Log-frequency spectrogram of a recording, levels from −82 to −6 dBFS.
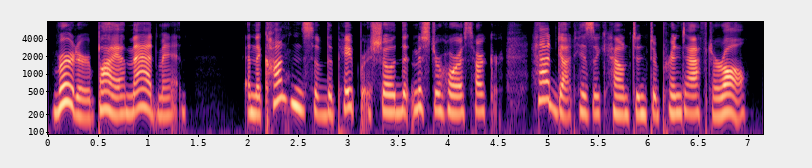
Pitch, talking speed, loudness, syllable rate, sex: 230 Hz, 195 wpm, -19 LUFS, 5.6 syllables/s, female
